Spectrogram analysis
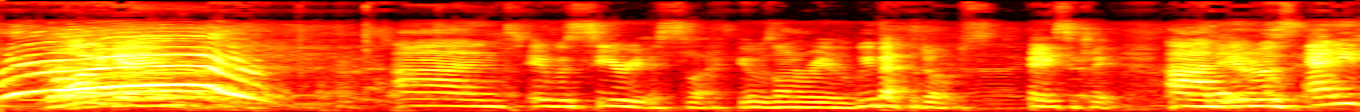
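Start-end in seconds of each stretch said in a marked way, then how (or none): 0.0-1.4 loud, high, drawn-out cheer; excited shout. Real, not acted. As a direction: cheer it out slowly. Crowd cheer, reliving the match.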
